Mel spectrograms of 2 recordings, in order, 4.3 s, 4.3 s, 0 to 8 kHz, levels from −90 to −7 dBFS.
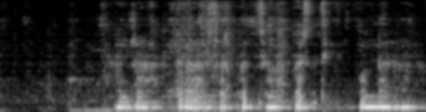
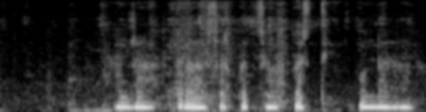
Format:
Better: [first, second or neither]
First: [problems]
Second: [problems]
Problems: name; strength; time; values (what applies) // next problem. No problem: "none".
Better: second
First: room echo; dies away in 0.6 s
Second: none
